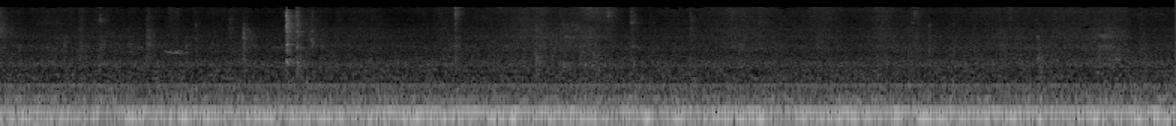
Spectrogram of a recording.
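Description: S-Bahn train running along the track, heard from on board: a steady low rumble with a faint steady hum above it and a few light clicks.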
